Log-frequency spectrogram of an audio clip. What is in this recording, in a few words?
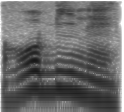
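"robinet", French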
